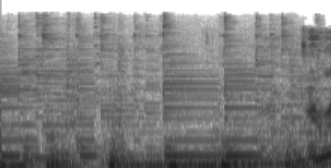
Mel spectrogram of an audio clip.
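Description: Instrumental bars of a country-blues song: acoustic rhythm guitar strumming in a steady beat over washtub bass, with a slide diddley bow.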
